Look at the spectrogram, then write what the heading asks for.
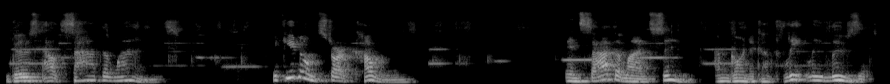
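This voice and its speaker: Man voicing a fussy, exasperated neat-freak crayon, slow. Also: fairly high pitch. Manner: exasperated, prissy. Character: fussy, very neat male purple crayon, near breaking point. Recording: roomy echo with background noise.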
